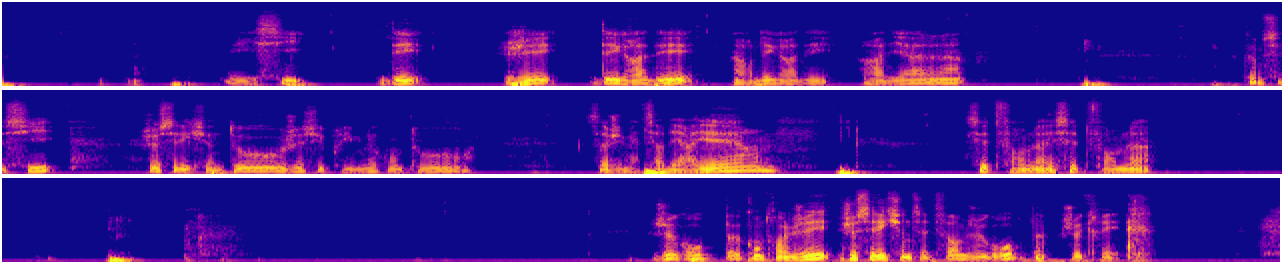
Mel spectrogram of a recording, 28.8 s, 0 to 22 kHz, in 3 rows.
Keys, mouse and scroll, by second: 0.4 click, 0.7 middle click, 2.1 d, 2.8 click, 3.9 g, 4.1-5.2 drag, 5.7 z, 6.1 click, 6.9 click, 8.7 click, 9.1 F1, 10.8 click, 12.5 middle click, 12.9 click, 13.6 click, 16.4 click, 17.4 shift+click, 18.3 click, 22.4 shift+click, 23.5 shift+click, 24.8 g, 25.4 click, 26.9 g.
